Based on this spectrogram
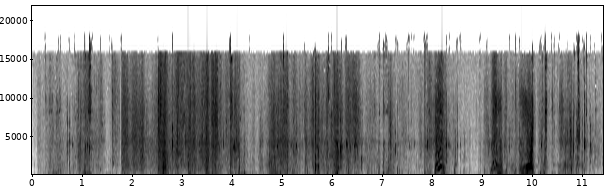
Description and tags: clothes into rucksack and zip up 001
Some clothes being quickly stuffed into a rucksack, then zipped up.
